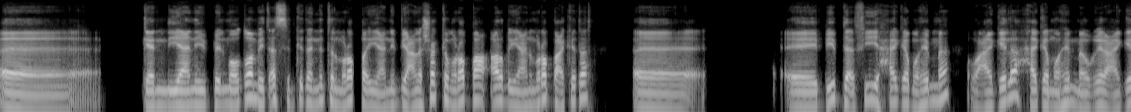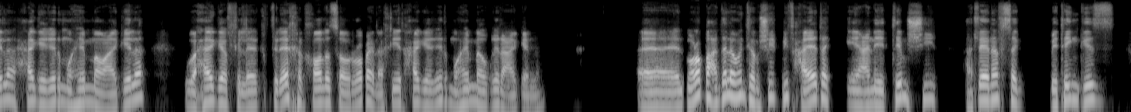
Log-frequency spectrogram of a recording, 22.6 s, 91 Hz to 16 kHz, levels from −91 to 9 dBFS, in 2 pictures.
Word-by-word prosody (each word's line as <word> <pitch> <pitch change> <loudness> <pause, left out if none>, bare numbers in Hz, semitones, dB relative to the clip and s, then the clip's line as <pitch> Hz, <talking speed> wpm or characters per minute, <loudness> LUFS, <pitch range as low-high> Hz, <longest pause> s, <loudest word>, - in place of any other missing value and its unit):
آآ 100 -2 +1 0.4
كان 125 0 +2
يعني 125 0 +3
ب 135 - -11
الموضوع 130 +6 +4
بيتقسّم 140 -3 +1
كده 145 +1 -2
إن 140 - -7
أنت 155 -1 -5
المربّع 140 +1 +1
يعني 120 0 -2
بي 130 +1 0
على 130 - +1
شكل 180 -1 +1
مربّع 160 +3 +3
أرب 150 -2 +3
يعني 125 -1 -2
مربّع 170 +6 +3
كده. 170 +4 -1 0.5
آآ 110 -1 -1 0.8
آآ 115 0 +2
بيبدأ 155 +4 -1
فيه 160 -1 -2
حاجة 145 -1 -1
مُهمّة 150 - -1 0.2
وعاجلة، 130 - +1
حاجة 130 -7 0
مُهمّة 120 0 -3
وغير 120 +3 0
عاجلة، 140 +10 -1
حاجة 150 -2 -1
غير 140 +1 -1
مُهمّة 135 -1 -2
وعاجلة 130 +12 0 0.4
وحاجة 145 0 +2
في 125 - -8
الآخ 120 +1 -2
في - - -9
الآخِر - - +2
خالص 140 +1 +1
أو - - +2
الرُبع 140 +6 -1
الأخير 135 +4 -5
حاجة 130 -3 -2
غير 145 +3 -6
مُهمّة 135 +3 -3
وغير 120 0 -3
عاجلة. 100 +1 -5 1.0
آآ 115 0 +2
المربع - - +6
ده 185 +6 +1
لو 185 -1 +4
أنت 180 -6 -3
مشيت 165 +6 0
بيه 180 - -3
في - - -10
حياتك 170 -2 +4
يعني 125 0 0
تمشي 165 -1 0 0.3
هتلاقي 160 -1 +4
نَفْسك 155 -5 0 0.3
بتنجِز 155 +2 -2
135 Hz, 165 wpm, -24 LUFS, 120-150 Hz, 1.0 s, المربع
